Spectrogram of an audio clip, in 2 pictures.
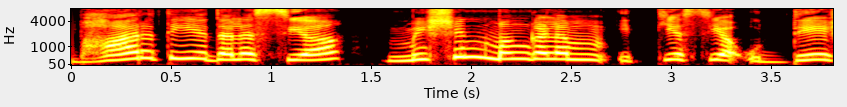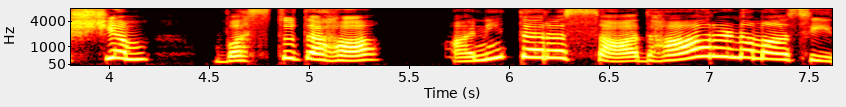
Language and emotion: Sanskrit, surprised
